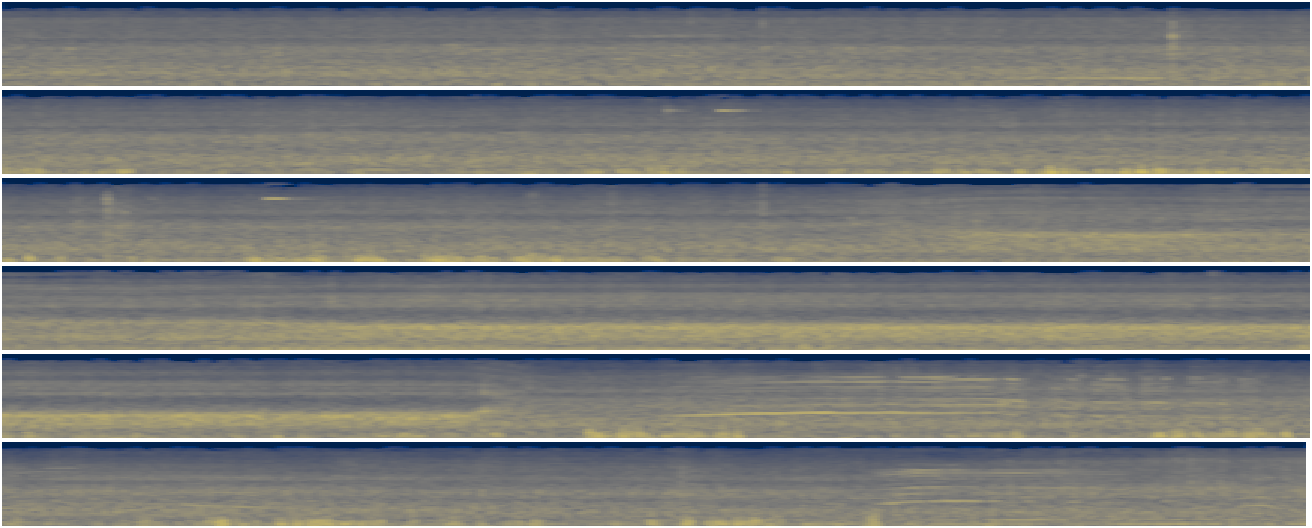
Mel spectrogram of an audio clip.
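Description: Amusement-park swing ride in operation: its machinery gives a steady hum for several seconds in the middle. Toward the end come a few short, high rising-and-falling screams from the riders.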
